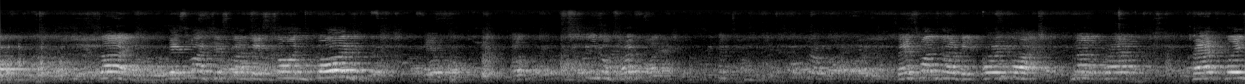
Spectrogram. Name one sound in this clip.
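A man talks loudly to the crowd.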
